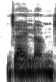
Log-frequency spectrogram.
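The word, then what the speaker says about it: xylem: जान लेते हैं जैसे जाइलम नोल एक्स रे तो इसमें आप जान सकते हैं कि सभी में शुरू में है तो हम क्या पढ़ रहे हैं जा पढ़ रहे हैं तो ध्यान से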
